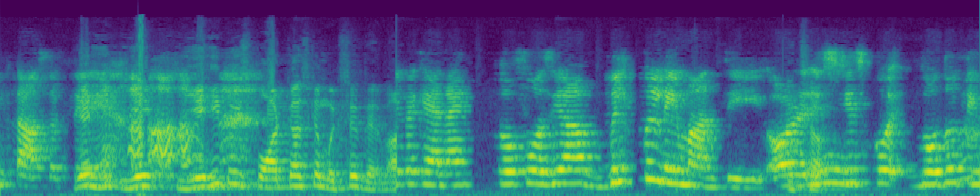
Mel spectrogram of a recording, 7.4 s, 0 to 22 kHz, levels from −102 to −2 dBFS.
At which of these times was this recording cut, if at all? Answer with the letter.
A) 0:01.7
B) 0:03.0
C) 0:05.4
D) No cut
B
